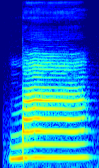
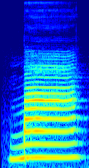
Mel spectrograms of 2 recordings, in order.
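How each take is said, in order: Both takes have the same delivery.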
